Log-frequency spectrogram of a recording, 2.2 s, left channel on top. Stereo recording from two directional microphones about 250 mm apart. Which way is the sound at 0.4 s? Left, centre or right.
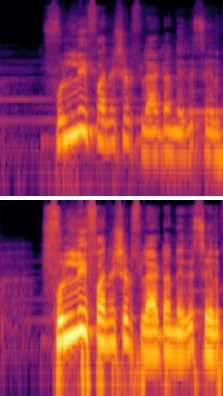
Right.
